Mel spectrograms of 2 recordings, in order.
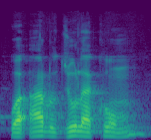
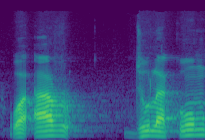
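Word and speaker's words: وأرجلكم: আর কেউ যদি ওয়া আর জুলাকুম এইটাকে পড়ে ওয়া আর জুলিকুম, লাম জবর থেকে জেরে চলে আসে, জুলিকুম পরে, বলতে যদি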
